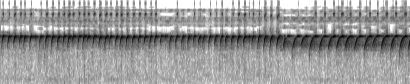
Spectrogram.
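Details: Canary in full song, a fast high rolling trill that, after about two seconds, switches to slower, distinct, sweeping notes repeated several times per second.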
